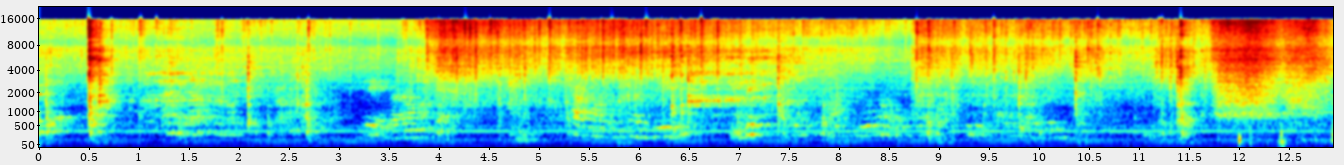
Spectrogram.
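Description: Food frying in a pan in a home kitchen, steady sizzling with stirring and occasional scrapes and clinks of utensils against the pan, fairly quiet, with faint talk nearby.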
